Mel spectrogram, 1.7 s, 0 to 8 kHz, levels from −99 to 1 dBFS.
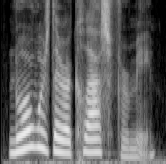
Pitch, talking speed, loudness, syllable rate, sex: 235 Hz, 250 wpm, -14 LUFS, 5.6 syllables/s, female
